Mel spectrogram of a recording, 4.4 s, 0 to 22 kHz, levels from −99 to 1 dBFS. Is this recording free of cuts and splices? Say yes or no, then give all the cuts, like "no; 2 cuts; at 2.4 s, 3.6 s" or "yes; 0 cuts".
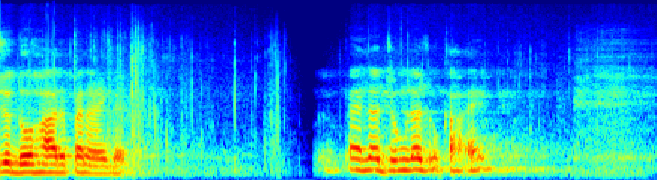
no; 1 cut; at 2.2 s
